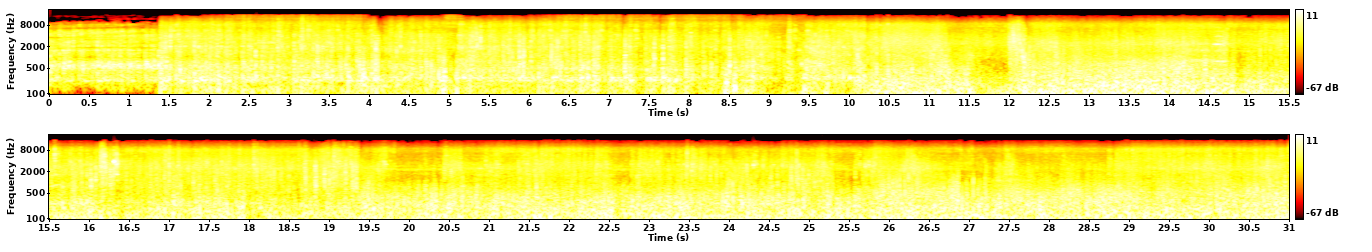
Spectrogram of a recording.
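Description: Mountain bike ridden fast down a dirt trail, heard through a GoPro: wind rushes over the microphone while the tyres roll on the dirt and the bike rattles, with many sharp knocks over bumps. From about ten seconds in, the noise becomes a denser, steadier rumble.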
